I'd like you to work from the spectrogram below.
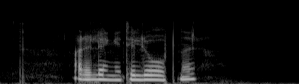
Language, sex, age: Norwegian, female, 23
